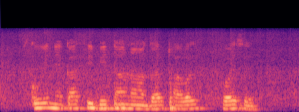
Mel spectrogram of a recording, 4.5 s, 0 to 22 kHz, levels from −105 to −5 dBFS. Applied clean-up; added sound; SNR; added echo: none; Rain; 17 dB; reverberation time 0.4 s.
